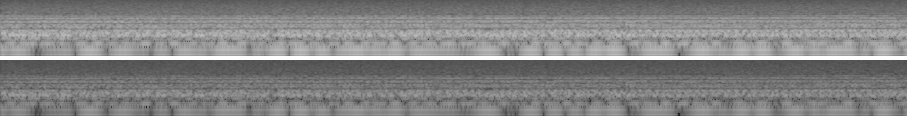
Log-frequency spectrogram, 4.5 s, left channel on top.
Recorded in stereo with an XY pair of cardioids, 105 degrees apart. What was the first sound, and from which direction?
A drone, 65° left.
